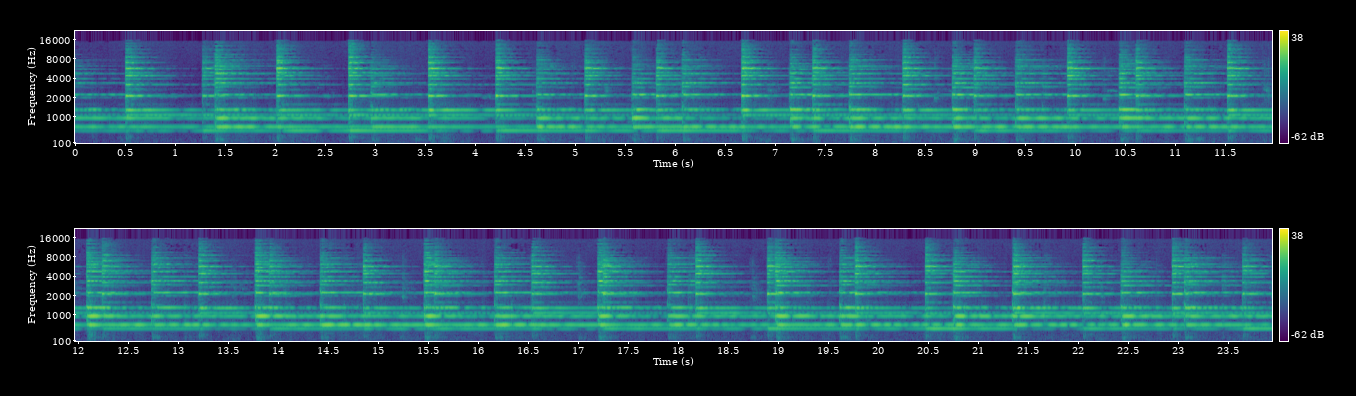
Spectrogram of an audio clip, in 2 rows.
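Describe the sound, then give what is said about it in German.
A church bell of the 17th-century branch church of St. George in Obermirming, Tyrol, rings at noon, striking steadily in an even rhythm with many strokes and a sustained hum carrying between them. “Es ist 12 Uhr. Sie hören die Glocke der Filialkirche zum Heiligen Georg in Obermirming in Tirol.”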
